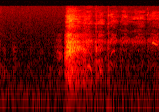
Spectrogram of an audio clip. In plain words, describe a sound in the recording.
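A middle-aged woman laughs softly.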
